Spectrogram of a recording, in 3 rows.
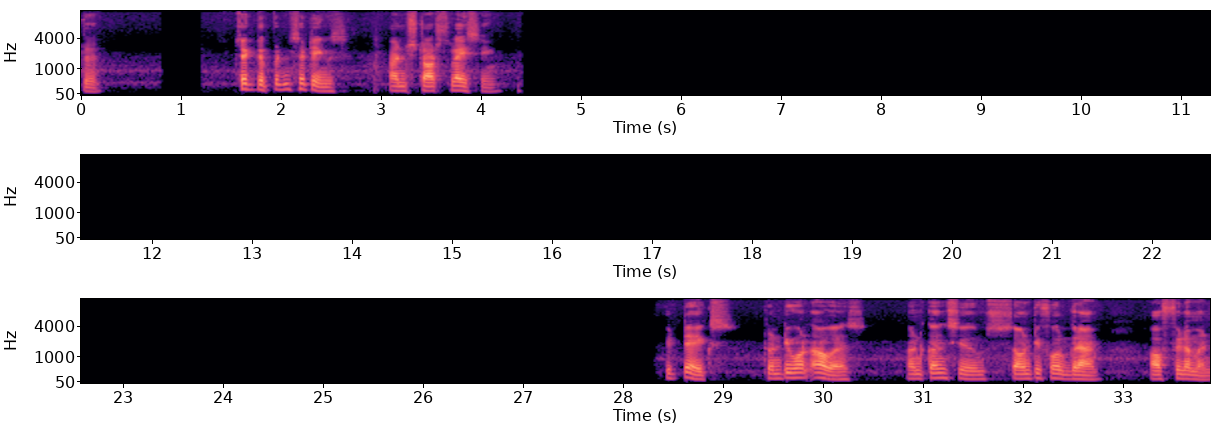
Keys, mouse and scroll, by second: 0.9 click, 4.3 click, 4.7-8.7 right drag, 8.7-9.2 scroll up 1, 9.5 right click, 10.0 scroll down 1, 10.8-12.0 right drag, 12.0 click, 13.7-16.4 right drag, 16.4-17.3 scroll up 1, 17.3-21.0 middle drag, 28.2-31.8 right drag, 33.3-33.8 right drag.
